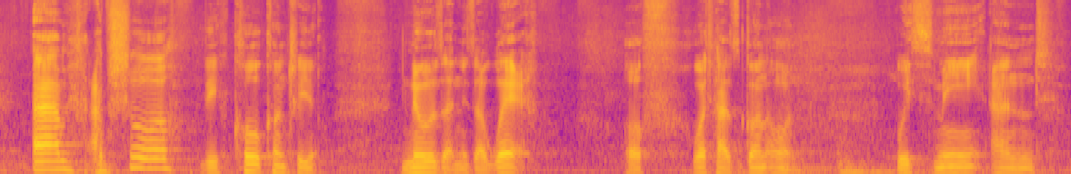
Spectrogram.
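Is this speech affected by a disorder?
No.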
